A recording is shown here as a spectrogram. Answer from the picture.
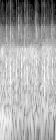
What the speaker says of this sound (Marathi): जोरात टाळ्या, जोरात जोरात जोरात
